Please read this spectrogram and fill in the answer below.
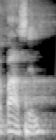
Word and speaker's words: Basel: Año 1897, en lo que hoy es, pues, Basilea, normalmente se pronuncia Basel, en Suiza, una ciudad que la gente en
